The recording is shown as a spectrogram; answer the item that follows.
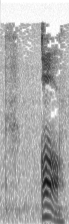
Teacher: Kemudian huruf Qaf. Huruf Qaf ini di pangkal lisan. Qa, tidak boleh ada angin.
